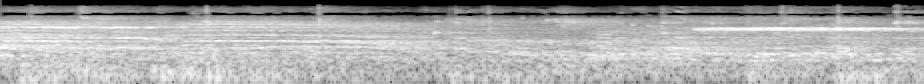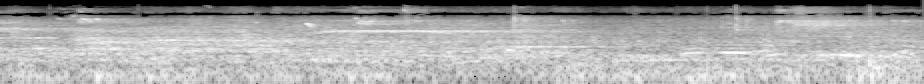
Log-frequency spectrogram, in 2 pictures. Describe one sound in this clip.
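A crowd of young men and women talk and call out in a large echoing hall.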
